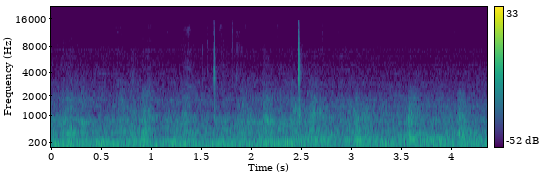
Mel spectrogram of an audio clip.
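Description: Sharp clicks of fingers pressing the keys on an electronic balance's keypad, two clear ones about a second apart near the middle, over a steady low hum.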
